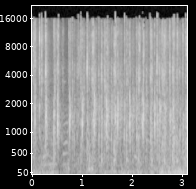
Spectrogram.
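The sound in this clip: Applause from an audience welcoming a speaker at a defence campaign meeting, a dense, steady wash of many hands clapping that holds at an even loudness throughout.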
